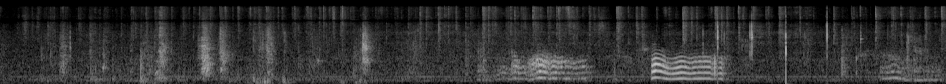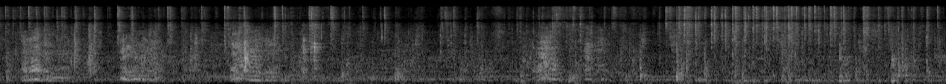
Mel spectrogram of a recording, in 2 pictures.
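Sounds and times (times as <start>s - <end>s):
claws clicking on tile floor: 0.2s - 18.9s
dogs whimpering: 4.8s - 7.4s.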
